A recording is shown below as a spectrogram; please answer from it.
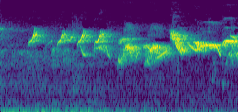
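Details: Hwamei singing a continuous run of loud, clear whistled phrases, each note sliding and bending, linked without pause into a rich flowing strophe; background otherwise quiet.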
